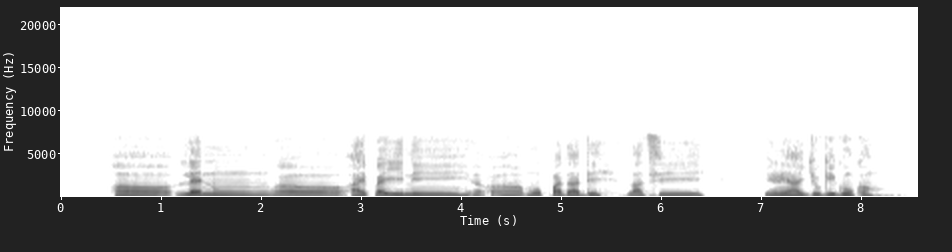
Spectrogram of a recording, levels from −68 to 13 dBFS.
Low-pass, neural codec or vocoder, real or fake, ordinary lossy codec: 7.2 kHz; none; real; none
